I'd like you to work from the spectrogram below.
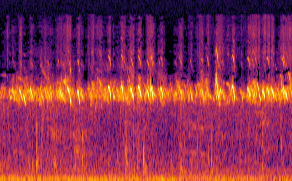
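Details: Newly arrived two-day-old chicks calling together: a constant stream of shrill, rapid peeps from many birds at once, accompanied by low background rumble and occasional bumps.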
